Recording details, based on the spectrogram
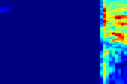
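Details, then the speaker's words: A single short dry cough after a moment of silence, from an adult teacher with an ongoing cough, sore throat and hoarse voice. "Alors, je tousse toujours. Je tousse toujours."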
